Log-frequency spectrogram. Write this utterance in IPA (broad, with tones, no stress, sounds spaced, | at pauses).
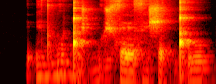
ʔ e̤˦ d ɡ͡b u˦ ɡ͡ǃ ʊ˨ ʒ ɡ͡b ṳ˧ ʒ s ɛː˨ s ɛ̤˧ ʃ a˨ k ǃʼ u˦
